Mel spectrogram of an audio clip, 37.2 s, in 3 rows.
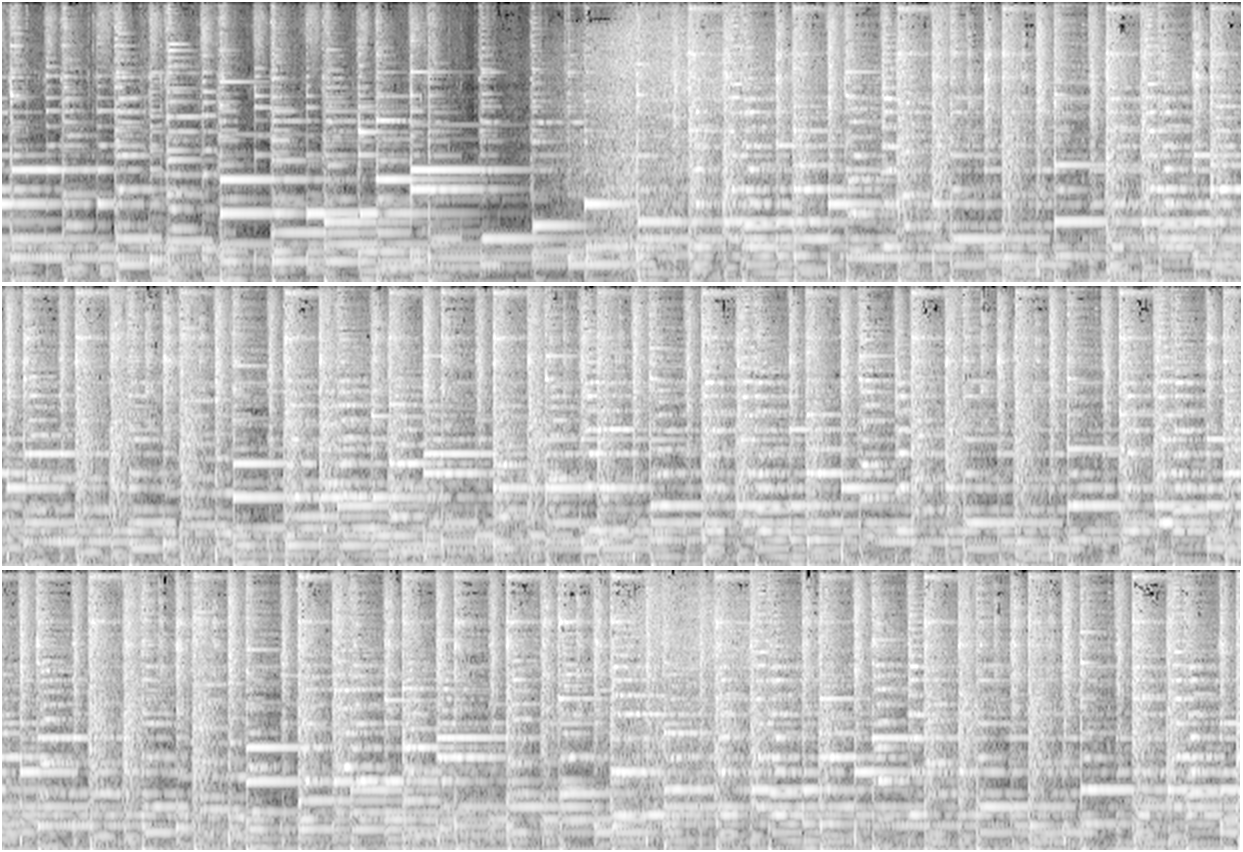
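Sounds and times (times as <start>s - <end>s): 
slow rolls music: 0.0s - 37.1s.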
